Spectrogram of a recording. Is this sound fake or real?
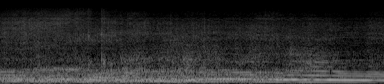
fake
